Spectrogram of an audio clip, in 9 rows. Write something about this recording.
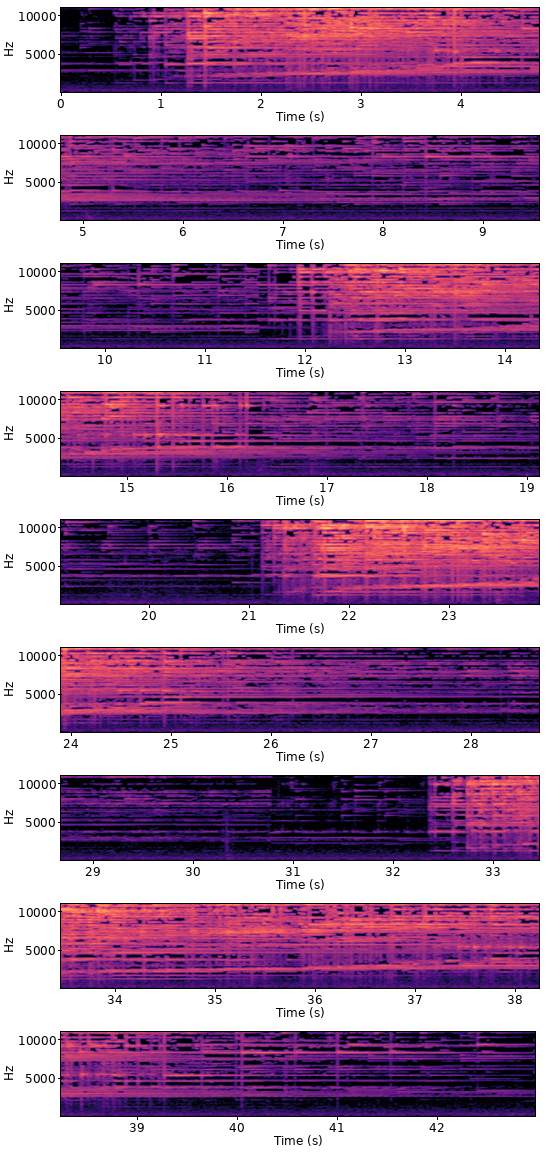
Close-mic of a chime bar made from various size house keys, strumming from low to high pitch. This was recorded with high quality gear.
Schoeps CMC6/Mk4 > Langevin Dual Vocal Combo > Digi 003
